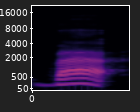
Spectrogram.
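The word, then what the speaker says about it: باء: Our first letter of this lesson is Ba. And yeah, it makes a B sound.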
